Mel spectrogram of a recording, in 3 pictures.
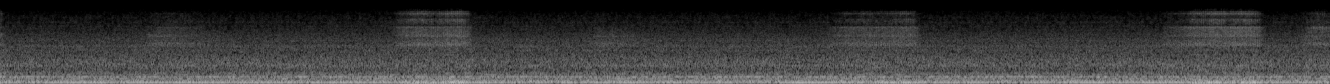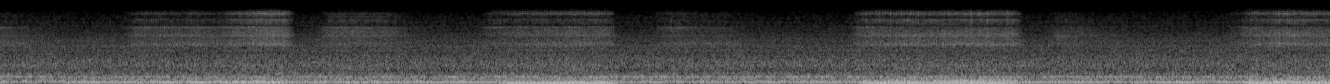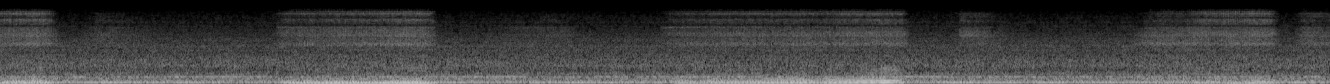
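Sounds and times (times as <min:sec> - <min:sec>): steady low hum: 0:00.0 - 0:39.9
person snoring: 0:01.4 - 0:02.4, 0:03.9 - 0:04.8, 0:08.3 - 0:09.3, 0:11.6 - 0:13.7, 0:14.5 - 0:17.5, 0:18.1 - 0:20.8, 0:21.8 - 0:24.4, 0:25.6 - 0:28.1, 0:29.3 - 0:31.1, 0:33.2 - 0:36.8, 0:37.9 - 0:39.9.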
